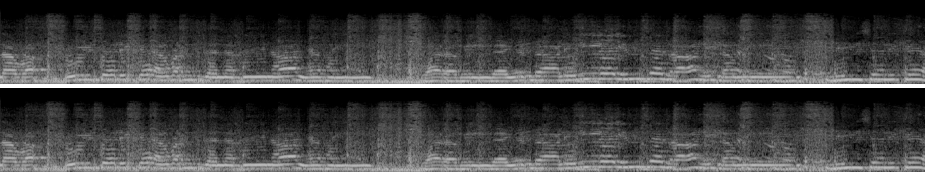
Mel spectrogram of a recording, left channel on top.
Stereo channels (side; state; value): both; identical; correlation 1.00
